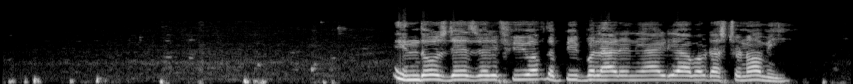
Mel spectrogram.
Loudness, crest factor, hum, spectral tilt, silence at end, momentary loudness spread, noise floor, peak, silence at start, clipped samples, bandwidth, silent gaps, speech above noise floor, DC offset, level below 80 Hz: -13 LUFS; 16 dB; none; -5 dB/octave; 0.25 s; 17 LU; -49 dBFS; 0 dBFS; 0.1 s; under 0.1%; 8.4 kHz; none; 37 dB; under 0.1%; -44 dBFS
